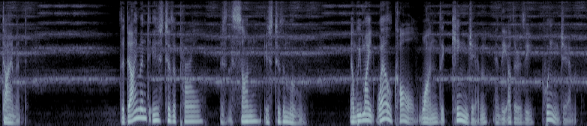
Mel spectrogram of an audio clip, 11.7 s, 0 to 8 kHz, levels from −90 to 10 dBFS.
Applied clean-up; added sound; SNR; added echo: none; Screech; 18 dB; none.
